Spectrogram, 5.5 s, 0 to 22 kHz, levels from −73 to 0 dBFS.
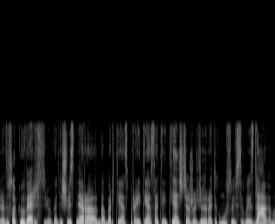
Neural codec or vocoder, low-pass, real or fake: vocoder, 22.05 kHz, 80 mel bands, WaveNeXt; 9.9 kHz; fake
